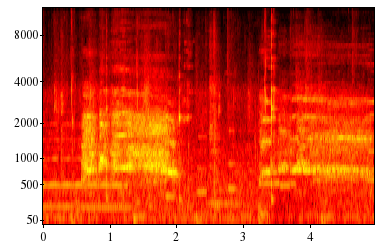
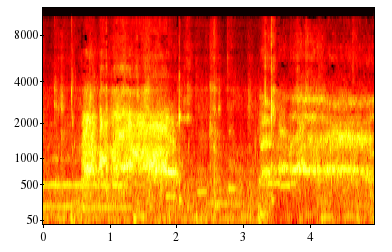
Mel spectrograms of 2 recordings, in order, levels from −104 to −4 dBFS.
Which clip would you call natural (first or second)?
first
